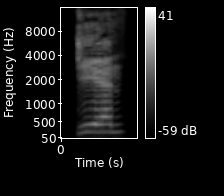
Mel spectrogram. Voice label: "jian", tiếng trung; che bien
